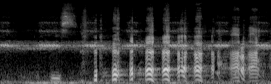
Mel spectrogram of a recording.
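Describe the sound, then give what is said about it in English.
Cricket chirping sound effect: a steady high-pitched trill with a run of quick pulsing chirps, while a voice talks over it. “I appreciate the use of the crickets.”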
